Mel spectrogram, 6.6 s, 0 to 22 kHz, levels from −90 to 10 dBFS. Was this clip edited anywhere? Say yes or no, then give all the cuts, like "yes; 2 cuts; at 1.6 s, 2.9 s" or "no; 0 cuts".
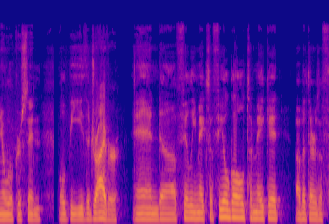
no; 0 cuts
